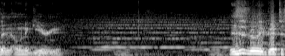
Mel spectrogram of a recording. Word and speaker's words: onigiri: But if I collect these onigiris, that's what this is. In Japanese, that's actually how you pronounce this, onigiri.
